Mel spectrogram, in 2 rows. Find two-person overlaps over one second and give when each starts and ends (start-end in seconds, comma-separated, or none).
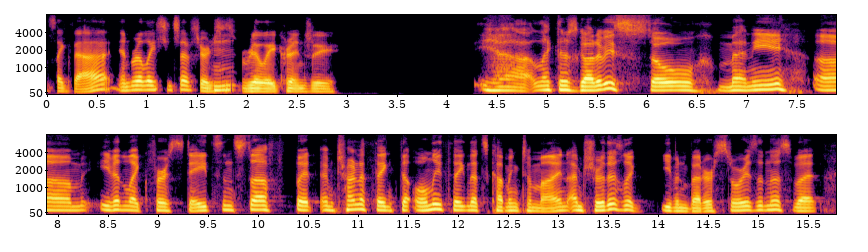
none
